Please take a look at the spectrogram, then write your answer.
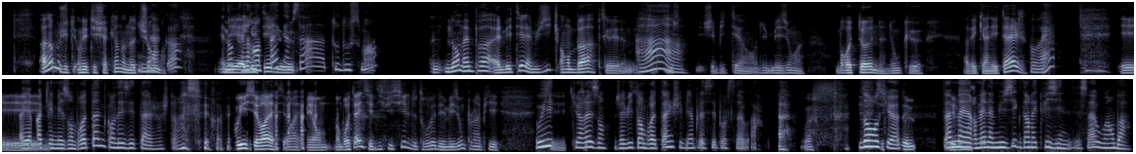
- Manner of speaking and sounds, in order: stressed: "bas"; chuckle; drawn out: "et"; tapping; laughing while speaking: "je te rassure"; laugh; chuckle
- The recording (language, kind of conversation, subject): French, podcast, Quelle chanson te rappelle ton enfance ?
- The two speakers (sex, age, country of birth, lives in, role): female, 50-54, France, France, host; male, 45-49, France, France, guest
